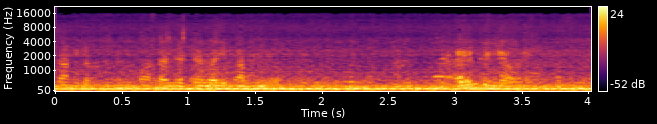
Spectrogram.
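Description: Airliner engines droning, heard from inside the cabin: a steady, loud low hum that does not change.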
